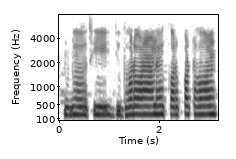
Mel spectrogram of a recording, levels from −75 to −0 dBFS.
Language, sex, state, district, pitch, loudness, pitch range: Maithili, female, Bihar, Samastipur, 220 Hz, -16 LUFS, 210-225 Hz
